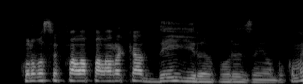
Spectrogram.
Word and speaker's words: cadeira: Ó, a gente tem aqui cadeira que eu falei com vocês, né? Cadeira. Aí você faz, separa a sílaba care olha, essa daqui levou mais tempo.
